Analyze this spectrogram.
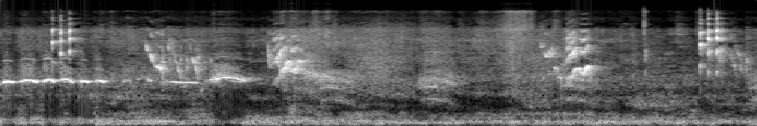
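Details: Pet parrots making scattered harsh squawks and short chirps over a steady mid-pitched whistled tone, with a low background hum throughout.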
